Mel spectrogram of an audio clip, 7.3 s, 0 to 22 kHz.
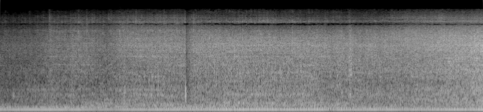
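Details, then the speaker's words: Hurricane-flooded Dodge Dakota 4x4 convertible started after rescue, fuel pump suspected weak: low, steady, even idle with no knocks or misses and some exhaust leak; gauge reads low but engine sounds good. "it's got some leaky exhaust yeah gug reads Low sounds good"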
